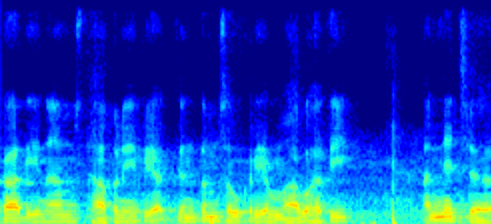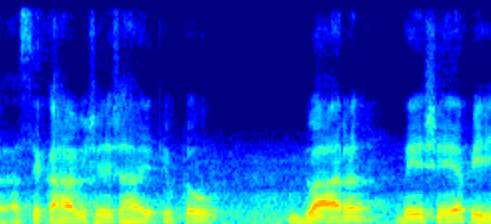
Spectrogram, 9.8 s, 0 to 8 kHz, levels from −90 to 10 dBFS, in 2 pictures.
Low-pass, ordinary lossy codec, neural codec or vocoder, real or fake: none; none; codec, 16 kHz, 6 kbps, DAC; fake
